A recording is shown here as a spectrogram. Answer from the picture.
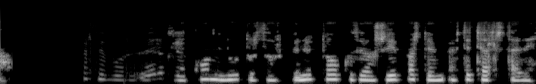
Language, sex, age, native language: Icelandic, female, 30-39, Icelandic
